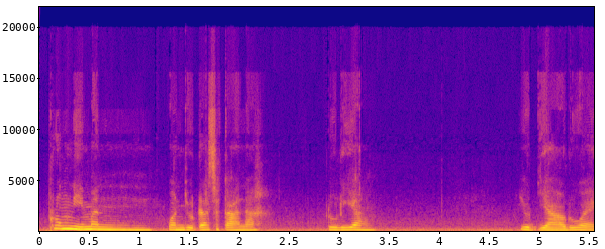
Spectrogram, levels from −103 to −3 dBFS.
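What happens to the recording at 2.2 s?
At 2.2 s the speech carries Opus voice compression, present across the whole clip. At about 16 kbps in hybrid mode, the linear-prediction layer codes the excitation coarsely, with a thin layer for the upper band, leaving plainly audible hoarse, slightly robotic coding damage.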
